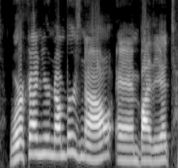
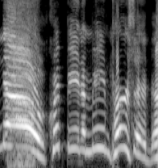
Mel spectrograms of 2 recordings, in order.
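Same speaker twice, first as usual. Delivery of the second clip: high mock yell from the other room; wife yelling; 10 semitones higher, 7 dB louder, slower than usual. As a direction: shout it like a scolding wife. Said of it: "my wife is yelling".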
